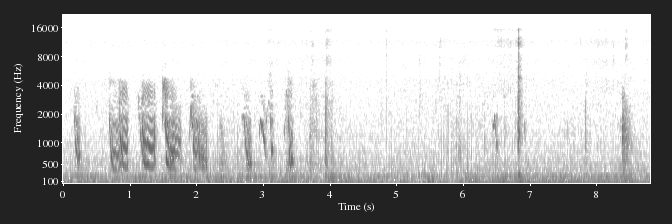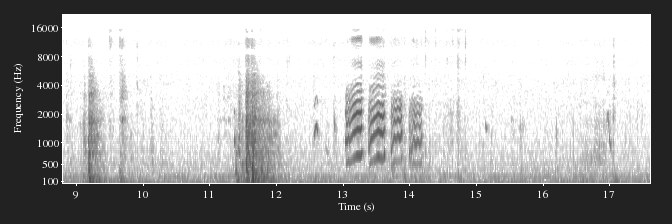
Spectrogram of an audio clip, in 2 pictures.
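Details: Week-old pet chinchilla kits, grown playful, being groomed by Kaito, an adult not related to them. A rapid run of bright, wavering squeaks opens the passage; later come thuds, a loud rustle and another quivering squeak series.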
